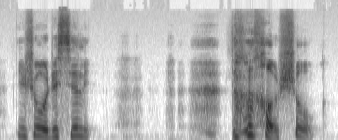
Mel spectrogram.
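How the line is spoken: Sobbing. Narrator (Chinese): 白玉楼忍不住抽泣

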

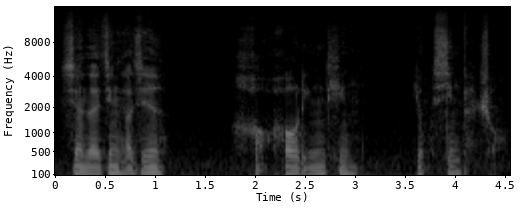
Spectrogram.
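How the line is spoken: Low voice. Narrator (Chinese): 低声说道

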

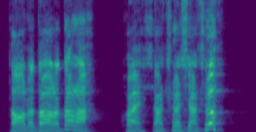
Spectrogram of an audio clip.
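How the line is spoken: Officers shouting. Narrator (Chinese): 陈营长和军官们大声地叫着

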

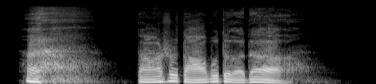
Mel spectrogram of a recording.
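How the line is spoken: Sighing. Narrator (Chinese): 叹了口气说道

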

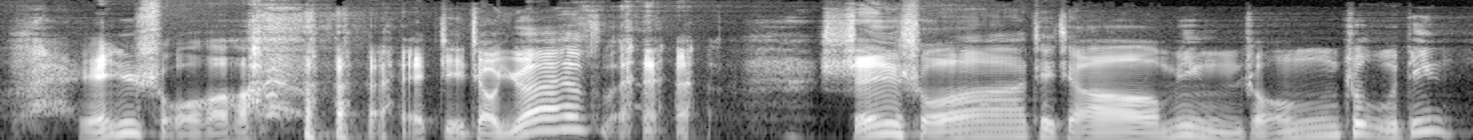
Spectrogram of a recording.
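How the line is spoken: Smiling. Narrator (Chinese): 潘金满笑了

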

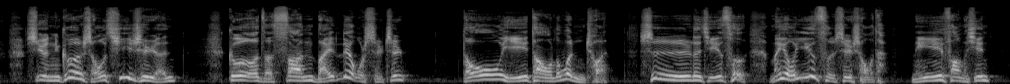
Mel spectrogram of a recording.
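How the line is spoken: Booming, cheerful old man. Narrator (Chinese): 岳钟琪已是皓首似雪，仍是矍铄精神，声如洪钟，笑着答道

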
